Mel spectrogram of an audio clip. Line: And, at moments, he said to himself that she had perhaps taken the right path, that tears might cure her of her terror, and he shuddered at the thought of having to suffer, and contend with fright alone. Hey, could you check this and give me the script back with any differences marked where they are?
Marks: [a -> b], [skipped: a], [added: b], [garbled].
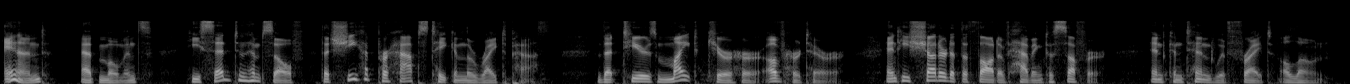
And, at moments, he said to himself that she had perhaps taken the right path, that tears might cure her of her terror, and he shuddered at the thought of having to suffer, and contend with fright alone.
